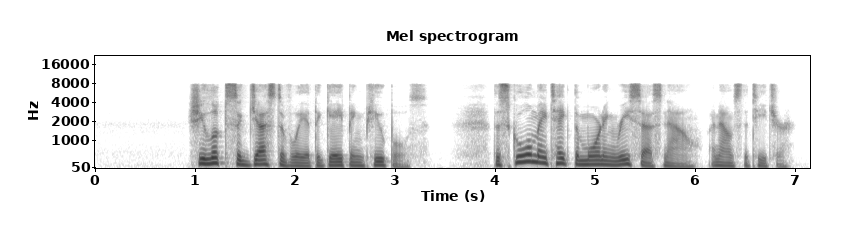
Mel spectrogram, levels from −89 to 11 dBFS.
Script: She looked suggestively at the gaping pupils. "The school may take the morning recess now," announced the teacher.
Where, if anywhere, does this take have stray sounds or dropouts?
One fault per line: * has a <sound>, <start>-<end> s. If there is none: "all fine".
all fine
